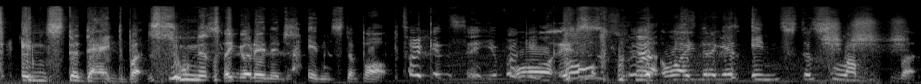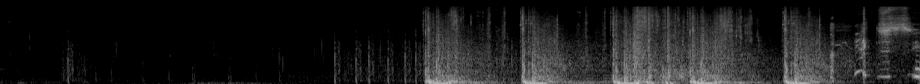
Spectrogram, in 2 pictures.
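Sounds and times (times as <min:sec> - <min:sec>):
speech: 0:00.2 - 0:09.2
laughter: 0:01.2 - 0:07.4, 0:17.5 - 0:18.3
soft quick footsteps: 0:09.2 - 0:12.8
video game shotgun blasts: 0:12.6 - 0:17.7.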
